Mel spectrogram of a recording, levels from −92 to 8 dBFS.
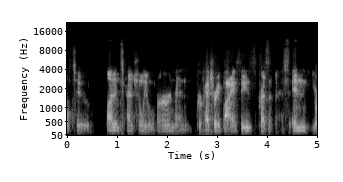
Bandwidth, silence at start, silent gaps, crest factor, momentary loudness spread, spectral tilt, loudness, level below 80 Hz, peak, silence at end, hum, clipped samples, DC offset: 12 kHz; 0 s; 0.54-0.79 s; 22 dB; 16 LU; -4 dB/octave; -25 LUFS; -72 dBFS; -4 dBFS; 0 s; none; under 0.1%; under 0.1%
